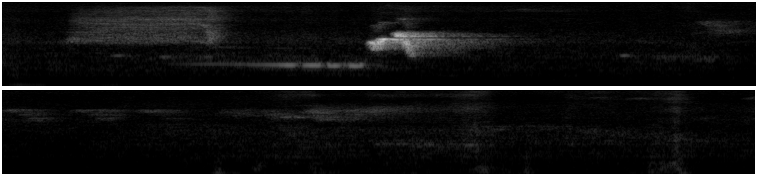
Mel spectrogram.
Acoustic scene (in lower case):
park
